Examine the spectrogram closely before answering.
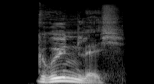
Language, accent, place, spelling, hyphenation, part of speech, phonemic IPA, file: German, Germany, Berlin, grünlich, grün‧lich, adjective, /ˈɡʁyːnlɪç/, De-grünlich.ogg
- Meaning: greenish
